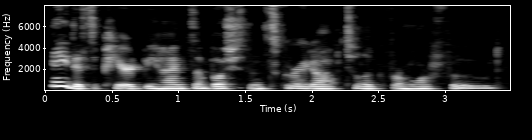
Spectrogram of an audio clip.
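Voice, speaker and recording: A woman librarian reading a picture book aloud to children, with lively, expressive storytelling. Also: medium pitch, moderate pace, husky.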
